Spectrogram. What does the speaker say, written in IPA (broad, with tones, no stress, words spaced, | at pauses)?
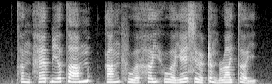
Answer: t̪ʰə˨˩ŋhɛ˧ɓi˧˥ə̯t̪a˧˥m | ka˧˥ŋfu˨˩˦ə̯ hə˧jhu˨˩ə̯ je˧sɨ˨˩˦ə̯ʈə˨˩˨ŋ ɹa˧˥jt̪ə˨˩˨j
